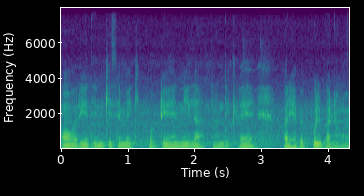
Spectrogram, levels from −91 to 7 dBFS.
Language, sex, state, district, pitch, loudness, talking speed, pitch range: Hindi, male, Uttar Pradesh, Etah, 105 Hz, -20 LUFS, 275 wpm, 105-110 Hz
